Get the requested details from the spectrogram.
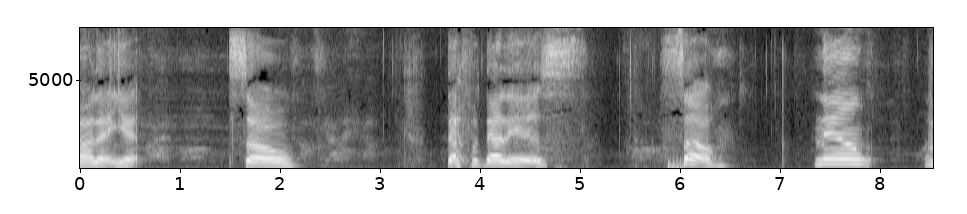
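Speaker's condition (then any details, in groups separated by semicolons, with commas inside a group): Speech impairment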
